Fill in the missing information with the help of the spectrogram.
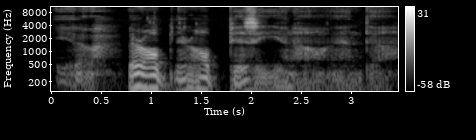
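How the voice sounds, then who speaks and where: Man, 70s, husky and lowish, meandering talk to camera with many asides. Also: big pitch swings, a little slow, a little mellow. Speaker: piano and harp player. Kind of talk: rambling monologue to camera. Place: home.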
